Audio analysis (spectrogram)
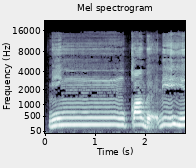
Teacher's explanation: sukun juga Qolqolah Sugro kita baca memantul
